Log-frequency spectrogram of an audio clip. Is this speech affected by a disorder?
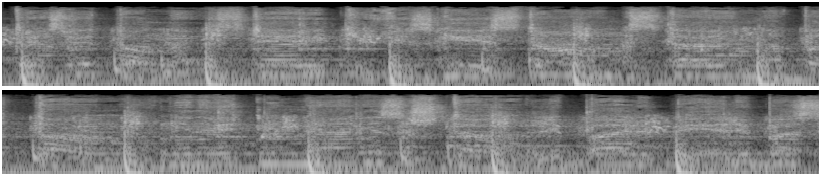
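No.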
